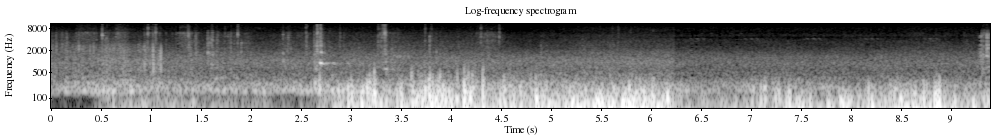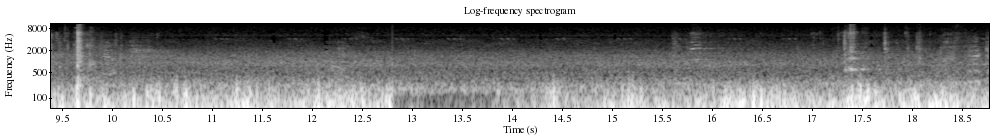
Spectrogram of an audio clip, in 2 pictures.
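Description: Wind buffeting the microphone in a low rumble that comes and goes in long gusts, with a few sharp clicks in between.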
